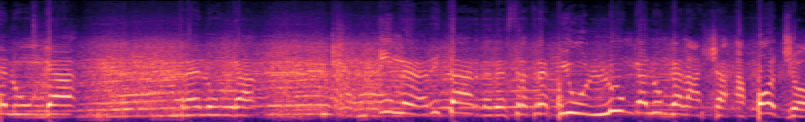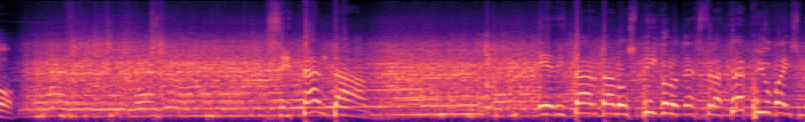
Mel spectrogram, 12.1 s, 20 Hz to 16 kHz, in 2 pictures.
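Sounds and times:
rally car engine at high revs: 0.0 - 12.0.

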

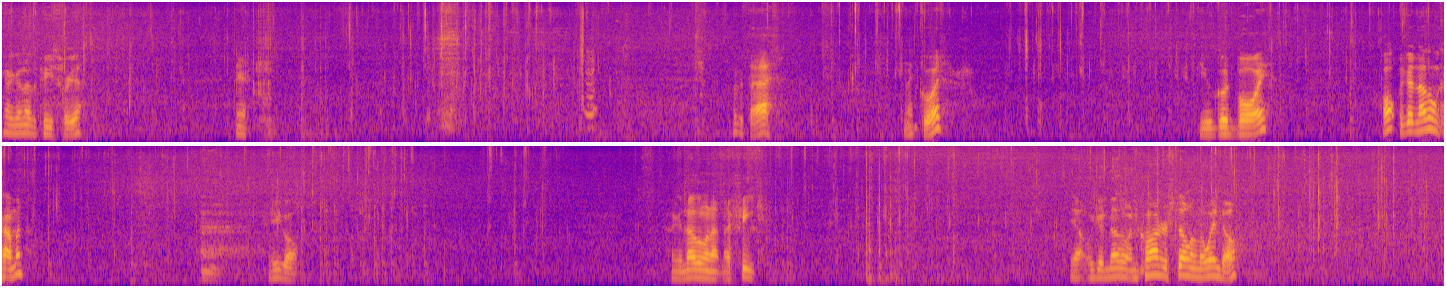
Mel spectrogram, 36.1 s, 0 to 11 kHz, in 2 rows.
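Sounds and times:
raccoon biting food: 0.0 - 25.2, 25.8 - 36.0.

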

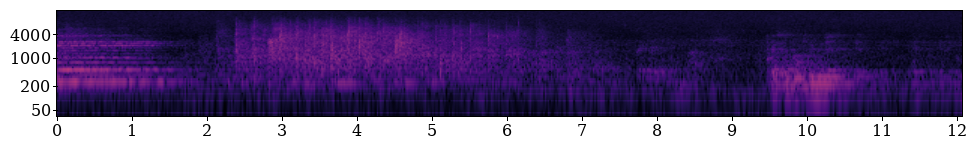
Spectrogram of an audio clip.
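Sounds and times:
audience applauding: 2.1 - 7.0.

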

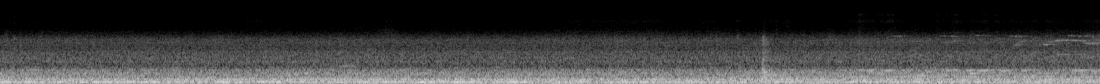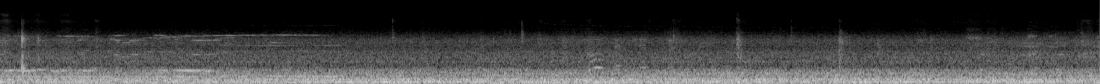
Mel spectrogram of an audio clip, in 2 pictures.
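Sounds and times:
train running low rumble: 0.0 - 22.0
faint high squealing: 8.5 - 14.4.

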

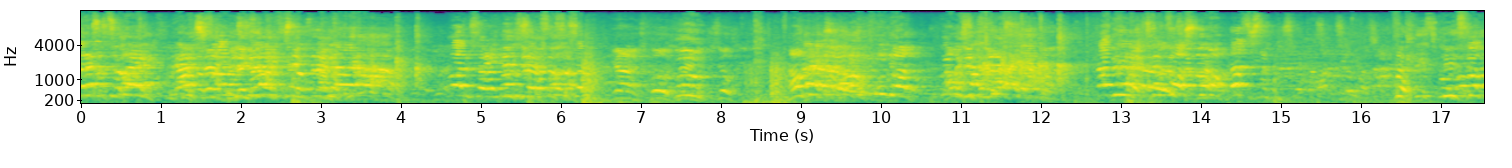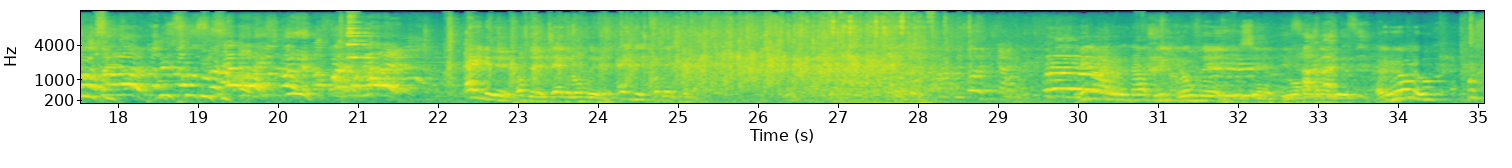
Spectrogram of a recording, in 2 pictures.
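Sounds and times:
loud shouting voices: 0.0 - 4.0, 4.6 - 8.2, 8.8 - 22.0
boxing ring bell: 20.9 - 21.3.

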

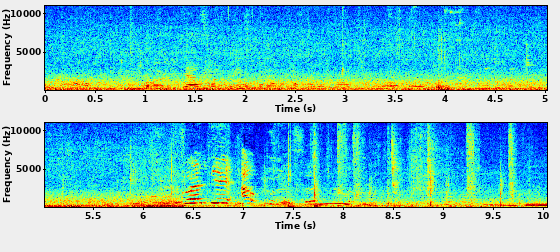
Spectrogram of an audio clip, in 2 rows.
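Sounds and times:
voices murmuring: 0.0 - 10.0.

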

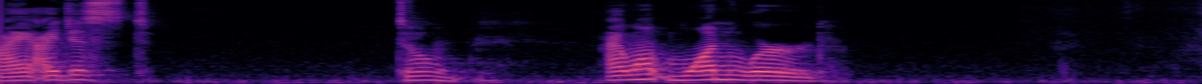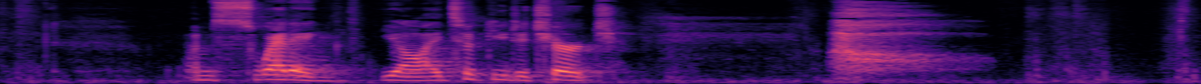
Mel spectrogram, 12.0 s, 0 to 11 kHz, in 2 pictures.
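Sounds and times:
woman sighing: 10.1 - 11.0.

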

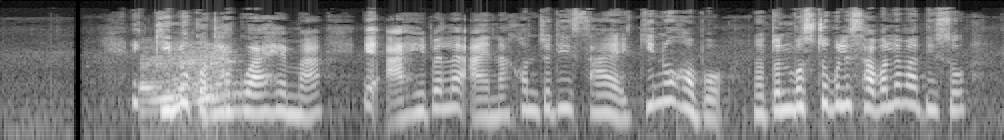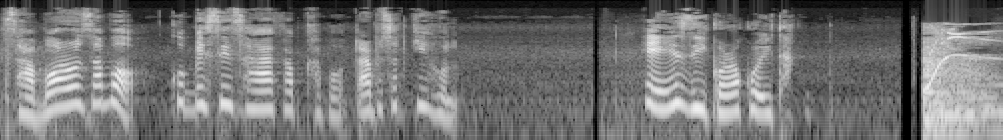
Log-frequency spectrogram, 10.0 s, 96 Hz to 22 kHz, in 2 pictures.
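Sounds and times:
cartoon character speaking: 0.7 - 1.5
cartoon rising glide effect: 9.6 - 10.0.

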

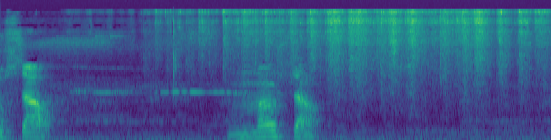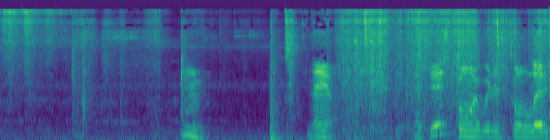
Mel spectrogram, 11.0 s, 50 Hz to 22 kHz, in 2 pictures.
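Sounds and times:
salt shaker rattling: 1.5 - 6.3.

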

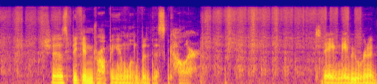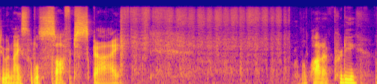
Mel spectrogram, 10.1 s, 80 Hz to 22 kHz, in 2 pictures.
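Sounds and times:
paintbrush rubbing on canvas: 0.0 - 1.2, 2.6 - 4.9, 6.6 - 9.0.

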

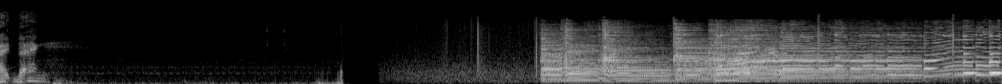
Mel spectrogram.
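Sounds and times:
faint clicks: 2.5 - 3.0.

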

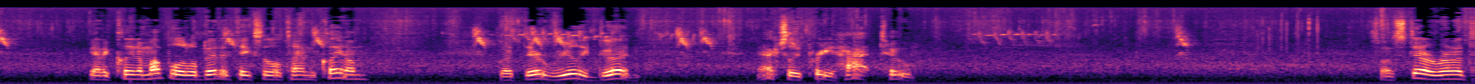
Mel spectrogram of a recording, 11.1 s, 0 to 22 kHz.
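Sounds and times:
bird chirping rapidly: 0.0 - 0.2, 1.4 - 9.2
faint outdoor background: 0.0 - 11.0.

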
